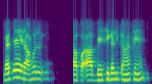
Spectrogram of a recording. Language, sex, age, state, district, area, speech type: Hindi, male, 18-30, Madhya Pradesh, Jabalpur, urban, conversation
